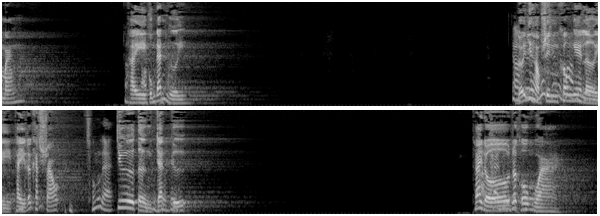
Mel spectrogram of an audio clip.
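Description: An elderly man speaks calmly and warmly through a microphone, pausing often.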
